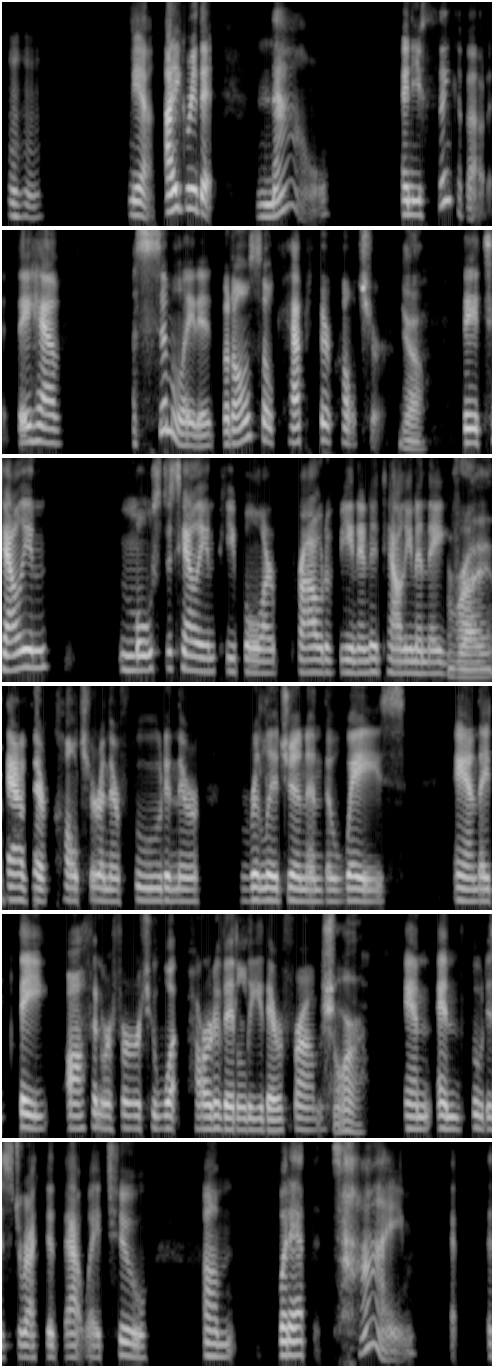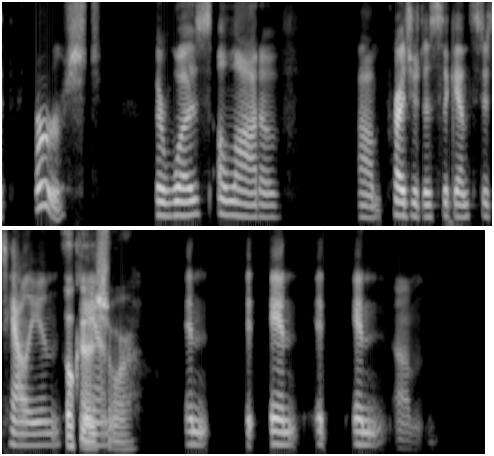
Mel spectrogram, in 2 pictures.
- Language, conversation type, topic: English, unstructured, How has life changed over the last 100 years?
- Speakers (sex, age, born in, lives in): female, 60-64, United States, United States; male, 35-39, Germany, United States
- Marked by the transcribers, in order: tapping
